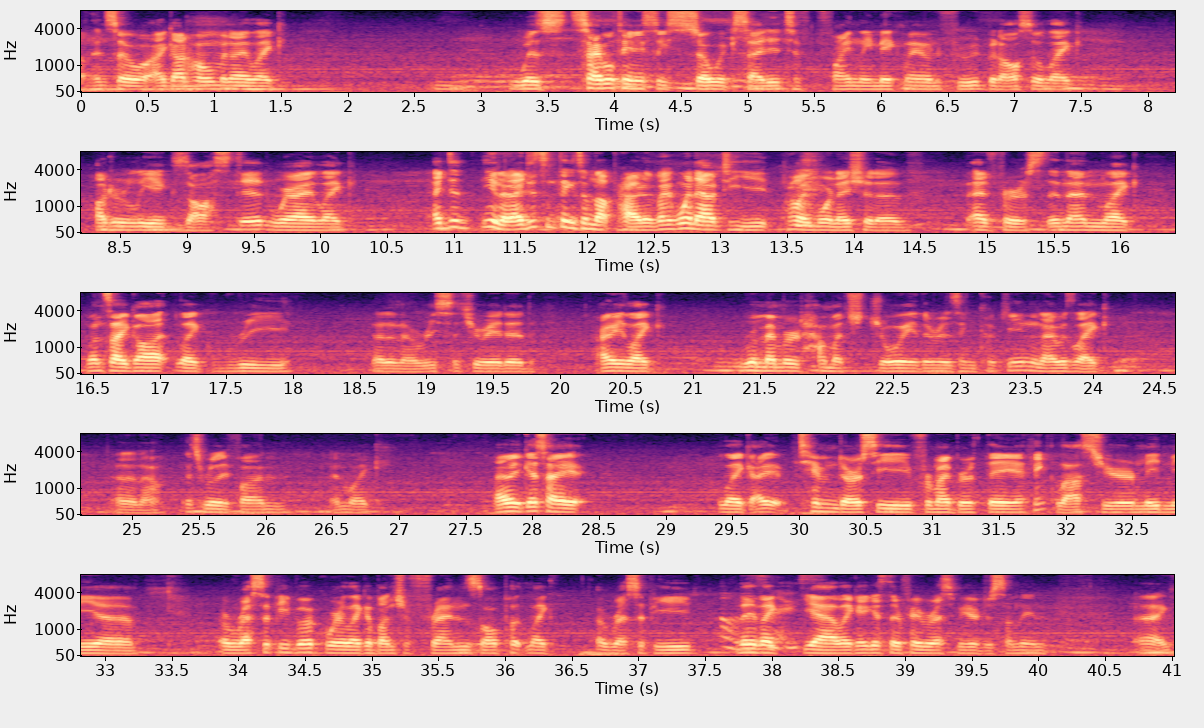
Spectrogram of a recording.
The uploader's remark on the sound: Recorded May 4th at the Sinclair in Cambridge, MA.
